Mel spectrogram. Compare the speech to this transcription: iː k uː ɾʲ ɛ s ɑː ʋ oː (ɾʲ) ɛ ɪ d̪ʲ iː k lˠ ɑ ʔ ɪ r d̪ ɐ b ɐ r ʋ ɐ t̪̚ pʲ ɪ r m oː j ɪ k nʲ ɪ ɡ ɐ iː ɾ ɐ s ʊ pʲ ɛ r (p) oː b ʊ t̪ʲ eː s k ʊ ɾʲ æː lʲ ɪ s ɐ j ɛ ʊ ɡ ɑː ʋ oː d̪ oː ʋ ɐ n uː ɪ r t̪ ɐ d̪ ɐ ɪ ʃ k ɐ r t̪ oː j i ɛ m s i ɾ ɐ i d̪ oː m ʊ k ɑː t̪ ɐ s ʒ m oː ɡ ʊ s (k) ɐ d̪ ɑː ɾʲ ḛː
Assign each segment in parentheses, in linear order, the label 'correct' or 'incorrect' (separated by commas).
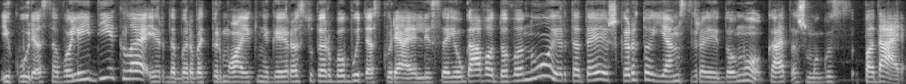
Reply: incorrect, incorrect, incorrect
